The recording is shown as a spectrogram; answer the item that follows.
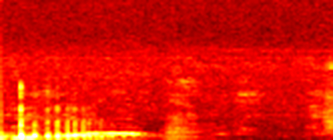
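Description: A sharp knock, then a short cooing sound lasting under a second, its pitch rising and falling.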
